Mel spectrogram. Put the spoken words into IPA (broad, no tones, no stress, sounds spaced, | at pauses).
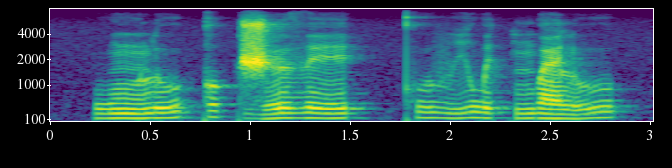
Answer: w ũ l u k o k ʒ ø ð e | kʷʰ ɯ β i w e k ŋʷ æ l u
